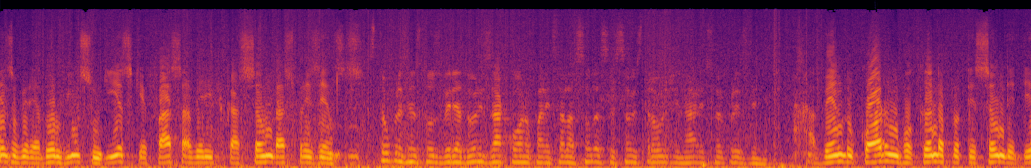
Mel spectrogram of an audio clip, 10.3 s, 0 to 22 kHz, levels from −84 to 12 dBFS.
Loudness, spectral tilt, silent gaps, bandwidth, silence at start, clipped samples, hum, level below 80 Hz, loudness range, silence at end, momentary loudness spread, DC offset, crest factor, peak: -10 LUFS; -6.5 dB/octave; none; 17.5 kHz; 0 s; under 0.1%; none; -26 dBFS; 6 LU; 0 s; 11 LU; 7%; 10 dB; 0 dBFS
